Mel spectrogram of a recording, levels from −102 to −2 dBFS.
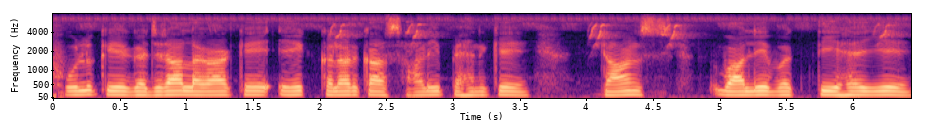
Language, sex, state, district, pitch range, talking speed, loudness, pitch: Hindi, male, Jharkhand, Deoghar, 130-135 Hz, 150 wpm, -16 LUFS, 130 Hz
